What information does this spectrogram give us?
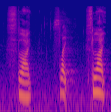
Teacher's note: so it's going to be short and the vowel is going to be higher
